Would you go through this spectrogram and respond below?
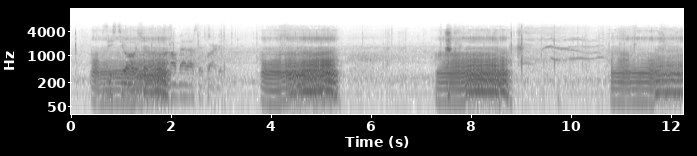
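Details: Loud, rumbling snores about every three and a half seconds with quiet gaps between and a faint whistle in the background: heavy snoring.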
